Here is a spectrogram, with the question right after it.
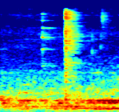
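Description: A spoon scrapes and clinks against a container while stirring a slime mixture, with one bright clink standing out over a soft background hum.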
